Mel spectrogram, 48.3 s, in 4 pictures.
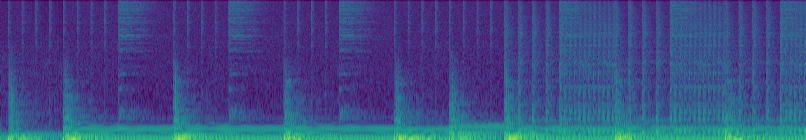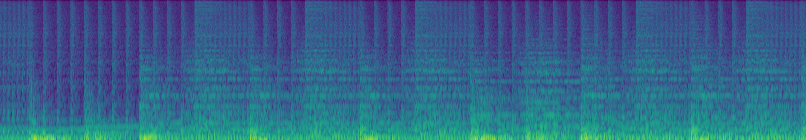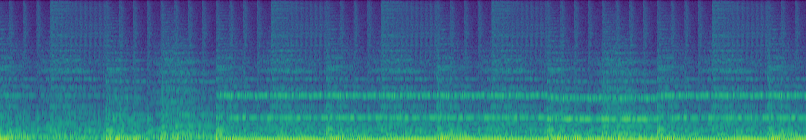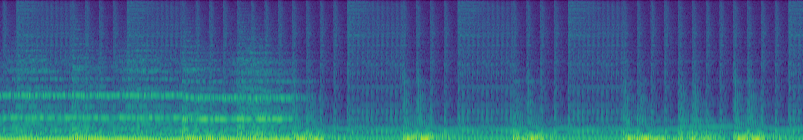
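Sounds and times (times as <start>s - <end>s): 
march music: 0.2s - 48.3s.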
